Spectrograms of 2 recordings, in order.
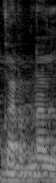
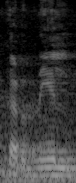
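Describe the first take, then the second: First: The word ends with a short 'nal' sound. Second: The word ends with a clear 'nel' sound. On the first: "आप कहोगे sir ये तो कर्नल है" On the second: "कर्नेल पढ़ते हैं"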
